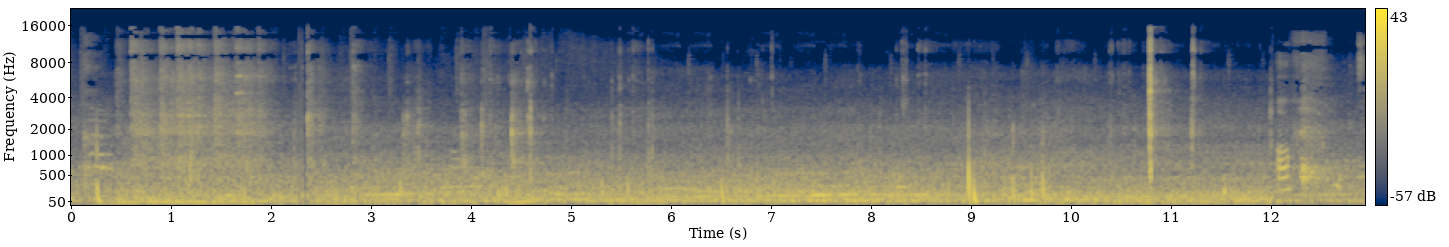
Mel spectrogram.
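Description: Shopping trolley pushed over paving: a steady rolling rumble and rattle of its wire basket and castors, with a few sharp metallic clicks near the end.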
